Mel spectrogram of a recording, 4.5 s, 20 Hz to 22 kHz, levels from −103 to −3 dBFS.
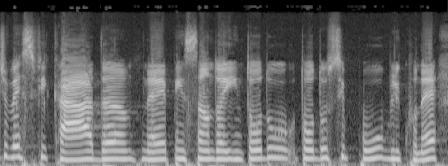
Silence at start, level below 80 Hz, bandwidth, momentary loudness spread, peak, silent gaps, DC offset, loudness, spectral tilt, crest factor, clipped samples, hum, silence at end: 0 s; -38 dBFS; 19 kHz; 8 LU; -10 dBFS; none; under 0.1%; -23 LUFS; -3.5 dB/octave; 14 dB; under 0.1%; none; 0 s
